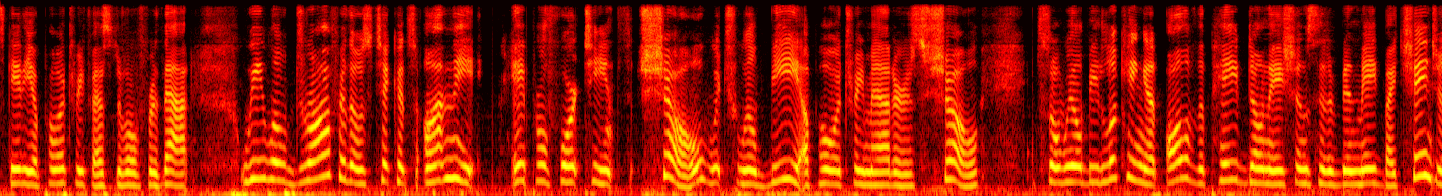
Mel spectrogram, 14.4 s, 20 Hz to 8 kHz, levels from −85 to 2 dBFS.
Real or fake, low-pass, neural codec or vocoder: fake; 7.2 kHz; codec, 44.1 kHz, 7.8 kbps, DAC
